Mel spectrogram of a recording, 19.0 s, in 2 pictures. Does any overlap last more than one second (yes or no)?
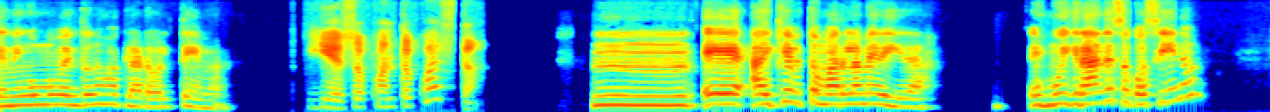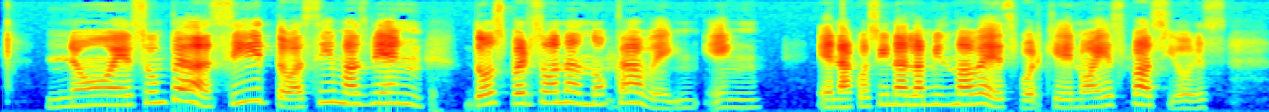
no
